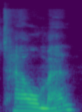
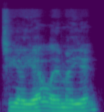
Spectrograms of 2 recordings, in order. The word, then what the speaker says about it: Talman: This is an Ibanez Thomann. I think that's how you pronounce it. Talman.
